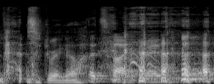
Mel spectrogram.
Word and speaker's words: Gregor: And you'll correct my pronunciation, that's Gregor.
